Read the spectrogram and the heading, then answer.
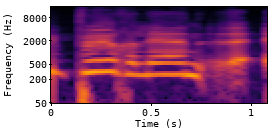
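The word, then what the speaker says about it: pure laine: Pur laine? – Oui, pur laine.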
